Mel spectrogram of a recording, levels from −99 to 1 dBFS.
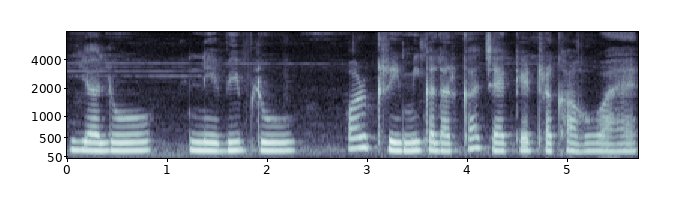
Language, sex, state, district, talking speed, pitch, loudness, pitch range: Hindi, male, Chhattisgarh, Raipur, 115 wpm, 195 Hz, -15 LUFS, 185-200 Hz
